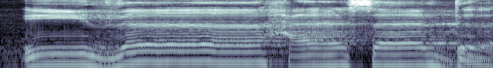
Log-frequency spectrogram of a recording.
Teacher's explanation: huruf zal yang berfathah a bertemu dengan huruf alif yang tidak berharokat, maka huruf zal kita baca dengan panjang 2 harokat. Hasad, huruf dal yaitu huruf yang terakhir, karena kita berhenti di sini, kita wakaf di sini, maka huruf yang terakhir harus kita sukunkan.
